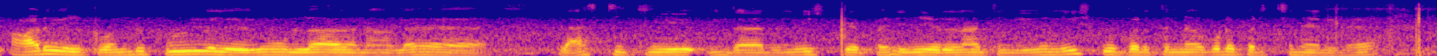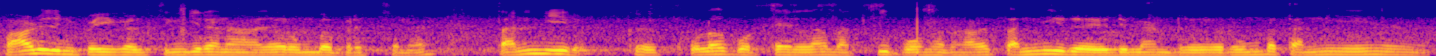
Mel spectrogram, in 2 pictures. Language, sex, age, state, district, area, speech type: Tamil, male, 30-45, Tamil Nadu, Sivaganga, rural, spontaneous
